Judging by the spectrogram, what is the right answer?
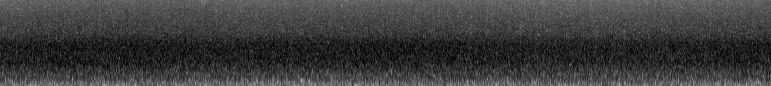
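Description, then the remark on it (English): A crowd gives a female guest singer a round of applause, clapping steadily for about ten seconds in a dense, even wash that holds its loudness from start to finish with no voices over it. “Ladies and gentlemen, give her a round of applause.”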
